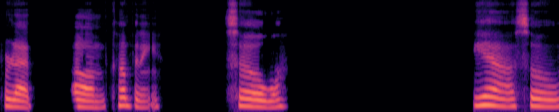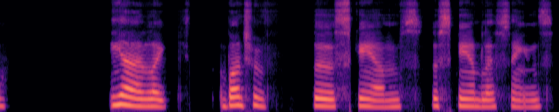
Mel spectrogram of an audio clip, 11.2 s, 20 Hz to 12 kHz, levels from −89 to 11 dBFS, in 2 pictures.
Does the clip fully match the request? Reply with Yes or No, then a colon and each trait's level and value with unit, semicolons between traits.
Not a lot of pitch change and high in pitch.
Yes: narrow, 2.0 semitones; high, 210 Hz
